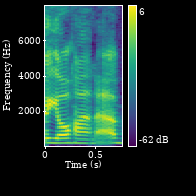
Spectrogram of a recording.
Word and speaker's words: Johanna: joh Instagram it's very nice thank you it's pronounced johana but not everybody knows how to spell that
